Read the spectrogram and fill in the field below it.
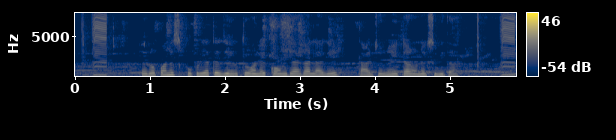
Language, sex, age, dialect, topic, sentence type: Bengali, female, 31-35, Standard Colloquial, agriculture, statement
